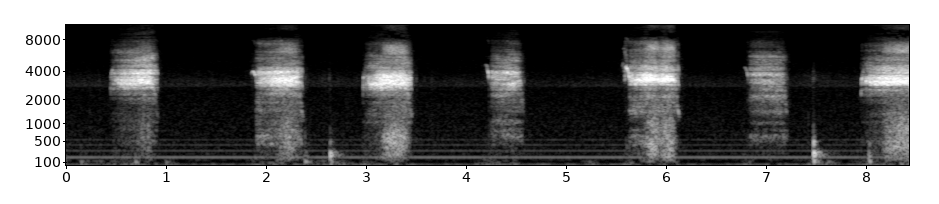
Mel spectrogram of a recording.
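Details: Barn owl on a nest camera as the father brings food; eight raspy hissing screeches of uneven length and loudness in a loose series, with a couple of soft knocks.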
